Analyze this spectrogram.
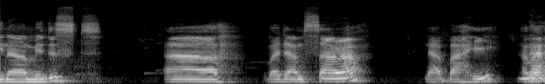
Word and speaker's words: Nahabi: guest, a lady in our midst, Madam Sarah Nahabi. Have I pronounced it well? I can pronounce it. Nahabi. Yeah. Oh, sorry, I said it the other way around. Do you know pronounce it? Sarah Nahabi.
